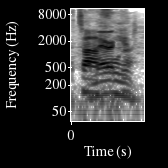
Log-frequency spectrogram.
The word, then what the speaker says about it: Tafuna: Make sure I pronounce this correctly. So you're from Tafuna? Yeah, Tafuna.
